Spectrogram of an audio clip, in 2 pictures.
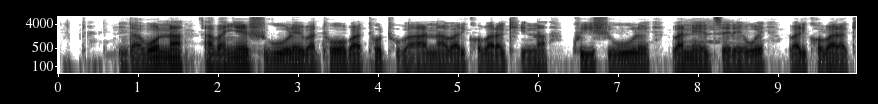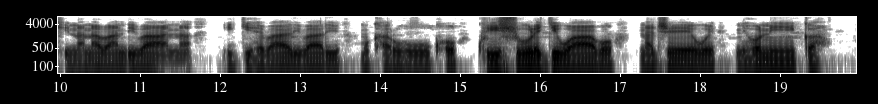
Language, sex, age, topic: Rundi, male, 18-24, education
